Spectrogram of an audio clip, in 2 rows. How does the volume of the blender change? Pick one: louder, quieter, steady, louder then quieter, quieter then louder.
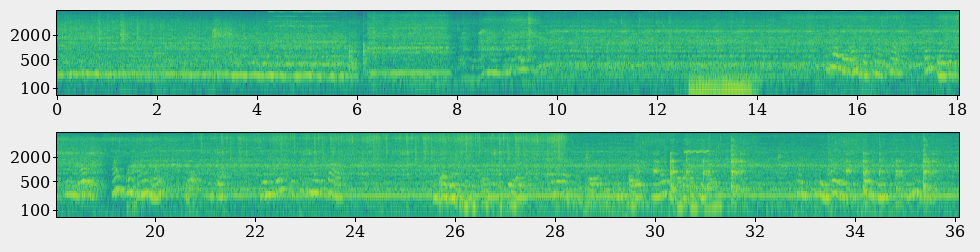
steady.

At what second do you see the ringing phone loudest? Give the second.
31 s.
